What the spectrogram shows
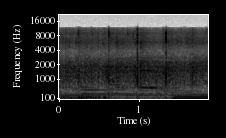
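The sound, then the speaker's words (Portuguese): An audience applauds with a steady, dense wash of clapping, fairly soft overall, with a few sharper individual claps standing out and a low sustained hum underneath. No one speaks. “Aleluia, pode aplaudir porque ele merece.”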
